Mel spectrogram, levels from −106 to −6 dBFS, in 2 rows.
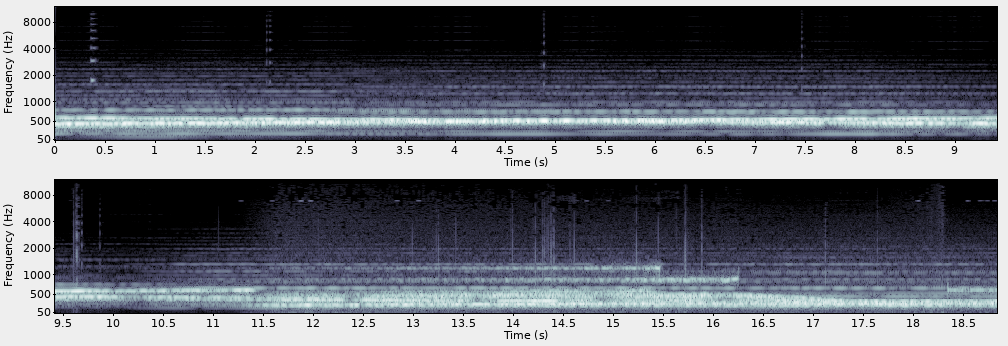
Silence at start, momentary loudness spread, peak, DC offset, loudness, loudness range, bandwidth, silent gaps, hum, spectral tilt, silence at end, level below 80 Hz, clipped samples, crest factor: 0 s; 7 LU; -4 dBFS; under 0.1%; -17 LUFS; 5 LU; 3.1 kHz; none; none; -10.5 dB/octave; 0 s; -66 dBFS; under 0.1%; 12 dB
